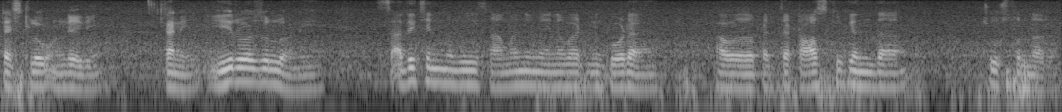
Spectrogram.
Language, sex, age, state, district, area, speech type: Telugu, male, 30-45, Andhra Pradesh, Anakapalli, rural, spontaneous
